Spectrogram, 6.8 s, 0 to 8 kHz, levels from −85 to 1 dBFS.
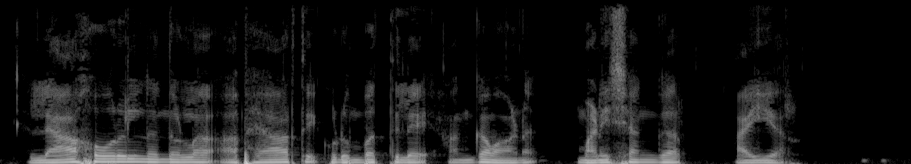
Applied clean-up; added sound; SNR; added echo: none; none; none; none.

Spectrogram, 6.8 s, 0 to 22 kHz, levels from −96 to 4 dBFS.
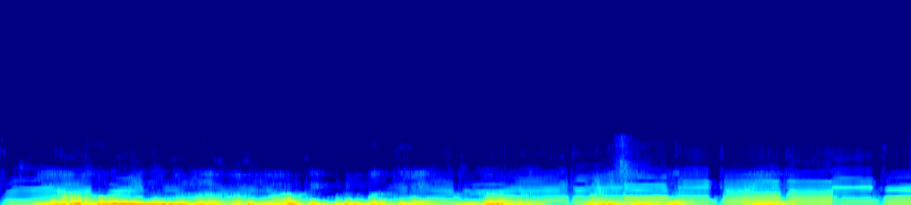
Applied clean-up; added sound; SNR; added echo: none; Wind instrument, woodwind instrument; 17 dB; reverberation time 0.9 s.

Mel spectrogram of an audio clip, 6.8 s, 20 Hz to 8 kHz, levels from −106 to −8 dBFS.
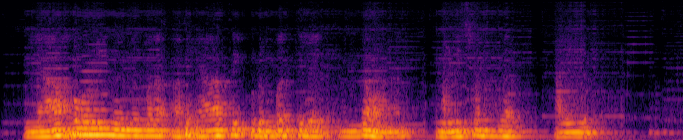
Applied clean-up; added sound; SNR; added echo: neural separator model SepFormer DNS4.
